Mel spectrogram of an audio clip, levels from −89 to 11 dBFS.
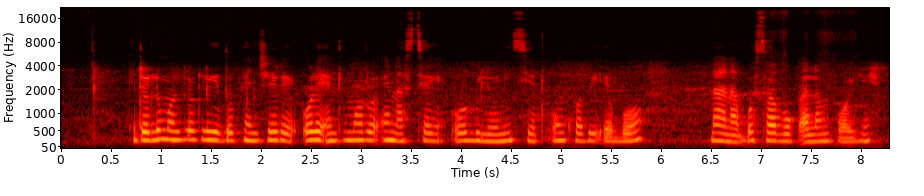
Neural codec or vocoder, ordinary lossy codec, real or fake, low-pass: none; none; real; none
